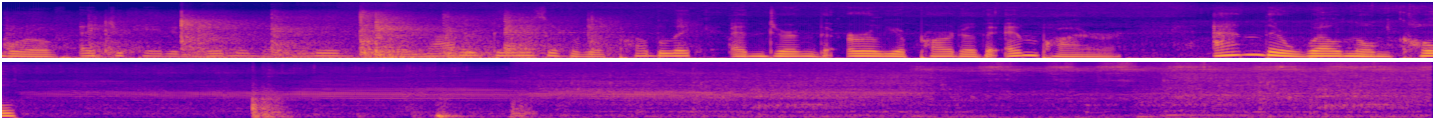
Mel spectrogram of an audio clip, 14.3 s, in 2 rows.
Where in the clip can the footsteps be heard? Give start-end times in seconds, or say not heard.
0.0-3.7.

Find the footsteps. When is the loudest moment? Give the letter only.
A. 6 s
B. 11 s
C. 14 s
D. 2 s
D.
